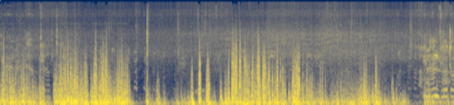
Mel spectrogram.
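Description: Strong gusty wind buffets the microphone on Minchukallu Betta, a hilltop trekking spot near Bengaluru, a loud, continuous rumble that dips briefly before surging again, with voices faintly mixed in.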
